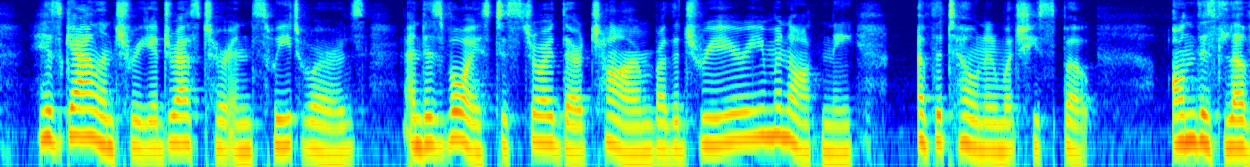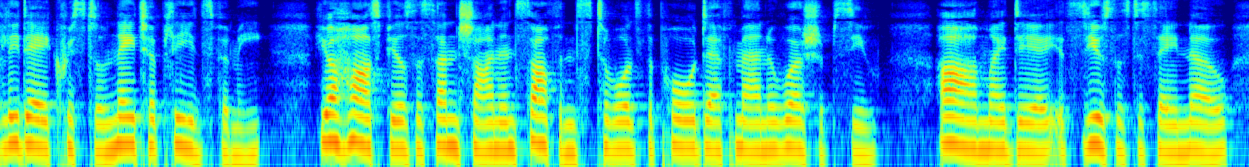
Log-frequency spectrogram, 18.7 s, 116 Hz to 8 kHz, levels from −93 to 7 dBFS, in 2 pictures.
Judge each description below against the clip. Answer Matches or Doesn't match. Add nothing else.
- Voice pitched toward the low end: Doesn't match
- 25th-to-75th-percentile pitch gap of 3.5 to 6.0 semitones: Doesn't match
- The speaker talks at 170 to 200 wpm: Matches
